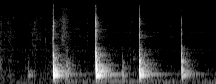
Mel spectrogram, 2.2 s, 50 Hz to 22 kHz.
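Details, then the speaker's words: 2021 Harley-Davidson Fat Boy: sharp hollow clunks from the floating front brake rotors as the front brake is applied. The brakes work fine, so it is an annoyance rather than a fault. "when you hit the front brakes you're going to hear that clunk now having said that it's more of a sound it's more of an annoyance"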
